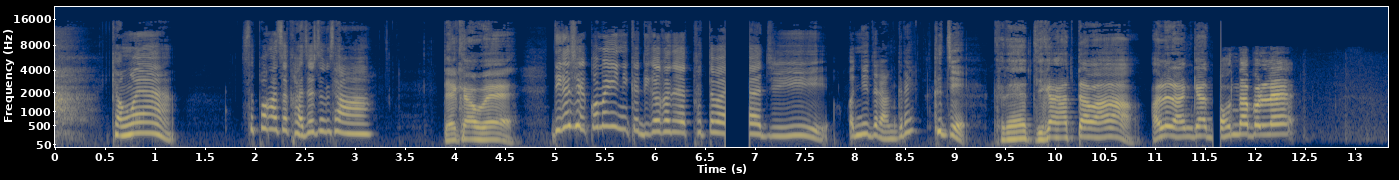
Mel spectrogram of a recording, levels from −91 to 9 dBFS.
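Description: A speech recording with two separate problems. At 6.71 s the sound stops dead for about 245 ms, until 6.95 s, and then carries on. This is a playback stall, most likely the player running short of data or having its thread held up. What separates it from a packet-loss dropout is the single clean silence lasting a quarter of a second, rather than a brief glitch or a burst of concealment artefacts. From 11.58 s to the end the tone changes abruptly after a short gap of about 80 ms. The input switched to a poorer device. The band narrows after that point, and a new background hiss sits roughly 40 dB below the speech, while the overall level stays about the same. The short silence at the join and the fresh noise floor point to a different device taking over rather than a codec lowering its bandwidth. That is the likely cause.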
